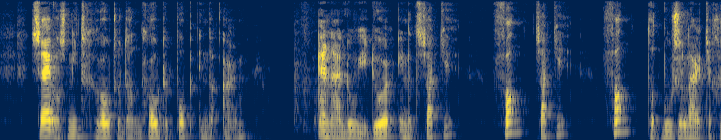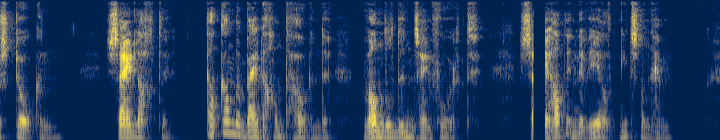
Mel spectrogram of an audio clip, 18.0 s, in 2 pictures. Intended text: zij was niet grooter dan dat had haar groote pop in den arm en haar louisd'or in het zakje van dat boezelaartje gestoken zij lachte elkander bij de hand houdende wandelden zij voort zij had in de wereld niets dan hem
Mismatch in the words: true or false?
true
